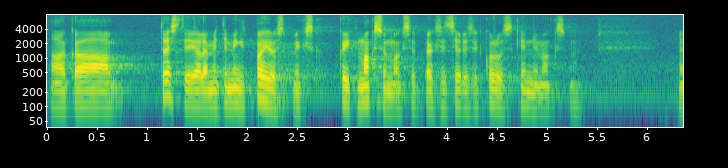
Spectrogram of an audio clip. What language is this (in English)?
Estonian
